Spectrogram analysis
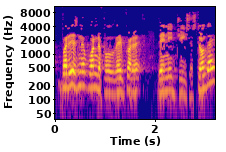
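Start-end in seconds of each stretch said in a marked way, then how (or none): none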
